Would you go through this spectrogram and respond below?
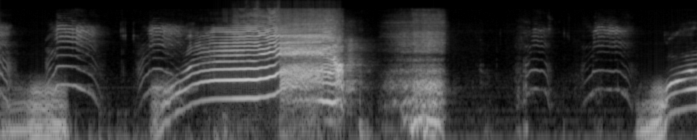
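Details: Angry mother cat Mocha banishing her sister Kofi from the kitten she claims back: drawn-out rising yowls swelling into a loud harsh scream, followed by shorter arched wails.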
